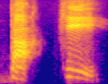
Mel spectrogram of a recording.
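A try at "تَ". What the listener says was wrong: No, this is short for ta, and this is it ya madda or is it simple ya?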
